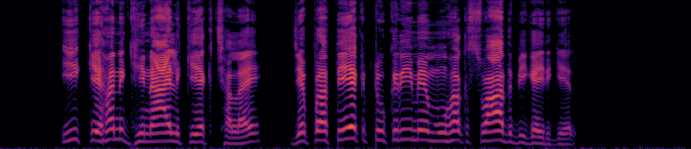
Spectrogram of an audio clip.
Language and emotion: Maithili, disgusted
